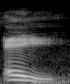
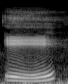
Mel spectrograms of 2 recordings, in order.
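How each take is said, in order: First: Letter A as a gliding "ay-ee" diphthong; British pronunciation. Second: Letter A as a pure, steady vowel "eh"; Pakistani pronunciation. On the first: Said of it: "correct pronunciation is A". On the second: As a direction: say A as "eh", without any glide. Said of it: "It is taught A". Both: Shown as a demonstration.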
